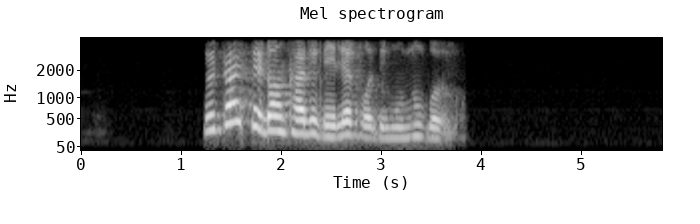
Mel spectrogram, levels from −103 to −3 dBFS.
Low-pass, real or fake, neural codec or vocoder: 3.6 kHz; fake; autoencoder, 22.05 kHz, a latent of 192 numbers a frame, VITS, trained on one speaker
